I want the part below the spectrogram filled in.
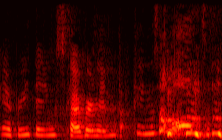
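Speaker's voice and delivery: high-pitched laughing complaint; high, amused retold protest; exasperated. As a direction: wail it high in mock dismay. Retold exasperation at salt mess.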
